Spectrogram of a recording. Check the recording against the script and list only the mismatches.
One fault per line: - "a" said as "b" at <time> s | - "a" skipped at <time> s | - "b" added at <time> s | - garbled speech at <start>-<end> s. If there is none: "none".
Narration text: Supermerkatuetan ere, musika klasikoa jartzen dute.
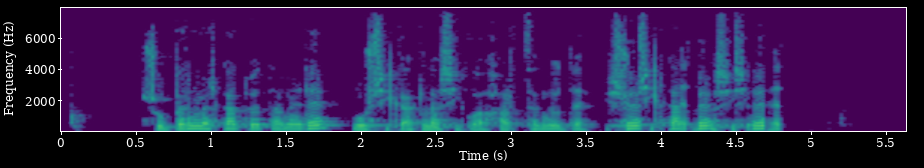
- garbled speech at 3.6-4.8 s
